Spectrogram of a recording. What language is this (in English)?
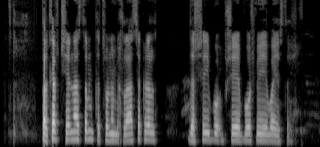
Pashto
